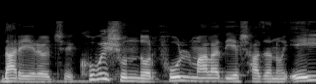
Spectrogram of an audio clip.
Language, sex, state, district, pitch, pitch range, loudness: Bengali, male, Tripura, West Tripura, 140 Hz, 135-165 Hz, -19 LUFS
